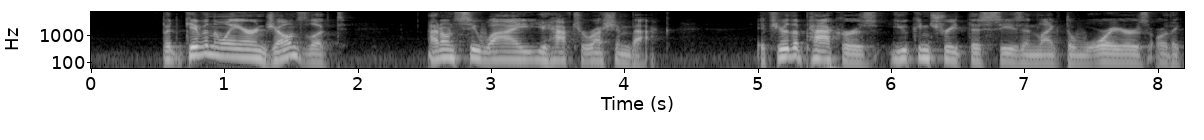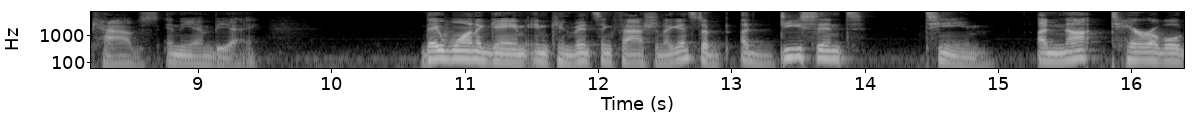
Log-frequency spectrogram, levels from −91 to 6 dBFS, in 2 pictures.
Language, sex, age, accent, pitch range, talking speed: English, male, 30-49, American, 105-130 Hz, 185 wpm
